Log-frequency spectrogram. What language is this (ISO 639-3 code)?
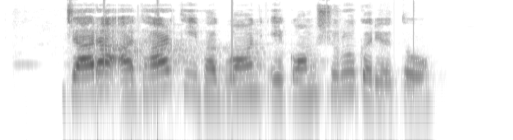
kvx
